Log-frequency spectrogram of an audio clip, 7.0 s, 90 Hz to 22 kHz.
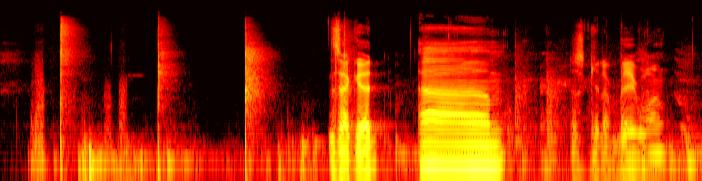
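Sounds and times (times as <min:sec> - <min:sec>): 
hand slapping skin: 0:00.4 - 0:02.9
speech: 0:03.3 - 0:05.1, 0:05.7 - 0:07.0.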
